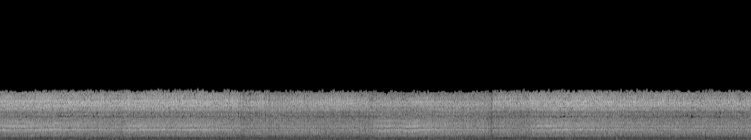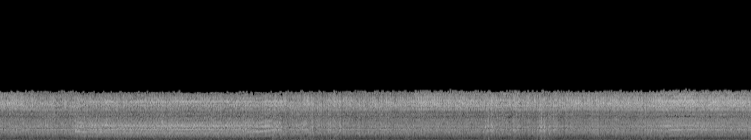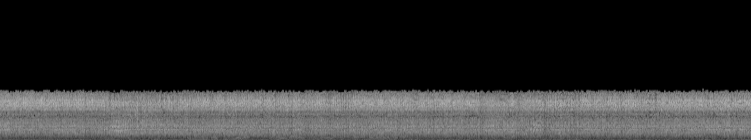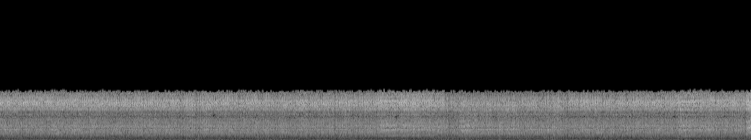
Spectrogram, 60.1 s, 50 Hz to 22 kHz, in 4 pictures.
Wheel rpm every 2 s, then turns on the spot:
220, 230, 230, 230, 230, 230, 230, 230, 220, 200, 220, 230, 230, 230, 230, 240, 230, 230, 230, 230, 230, 240, 230, 230, 230, 230, 230, 230, 230, 230.
none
